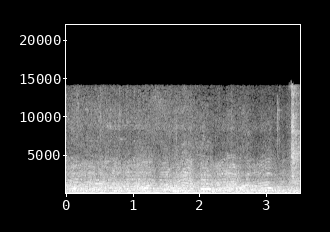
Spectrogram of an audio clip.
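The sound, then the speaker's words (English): A dense, steady wash of crowd chatter in Hong Kong at New Year's midnight, people waiting, many for five or six hours, to make an offering, many overlapping voices blending into a continuous hubbub with no single speaker standing out, holding at an even loudness throughout. “The crowd here are waiting patiently. Many of them have been here for 5 or 6 hours.”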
